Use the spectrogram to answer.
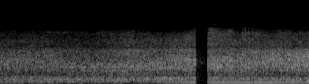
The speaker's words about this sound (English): Is one of you guys talking on the road? Is someone driving and doing a Skype call? Oh, you know, I'm actually outside my house.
